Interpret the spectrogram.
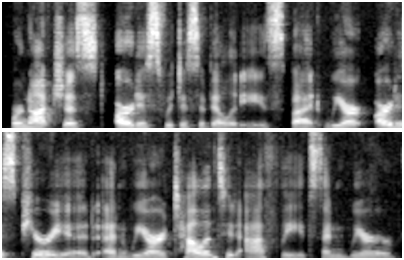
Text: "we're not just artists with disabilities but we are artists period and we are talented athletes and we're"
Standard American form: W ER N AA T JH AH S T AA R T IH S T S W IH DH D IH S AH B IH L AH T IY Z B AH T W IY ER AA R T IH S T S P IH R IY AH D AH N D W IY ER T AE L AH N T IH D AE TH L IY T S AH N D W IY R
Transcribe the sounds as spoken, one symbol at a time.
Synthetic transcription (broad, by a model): W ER N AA T JH AH S T AA R T IH S T S W IH DH D IH S AH B IH L AH T IY Z B AH T W IY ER AA R T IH S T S P IH R IY AH D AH N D W IY ER T AE L AH N T IH D AE TH L IY T S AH N W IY R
